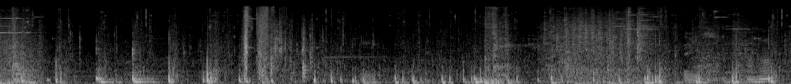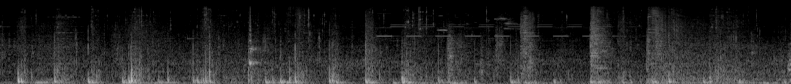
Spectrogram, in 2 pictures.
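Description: Footsteps thud steadily across hard floors.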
